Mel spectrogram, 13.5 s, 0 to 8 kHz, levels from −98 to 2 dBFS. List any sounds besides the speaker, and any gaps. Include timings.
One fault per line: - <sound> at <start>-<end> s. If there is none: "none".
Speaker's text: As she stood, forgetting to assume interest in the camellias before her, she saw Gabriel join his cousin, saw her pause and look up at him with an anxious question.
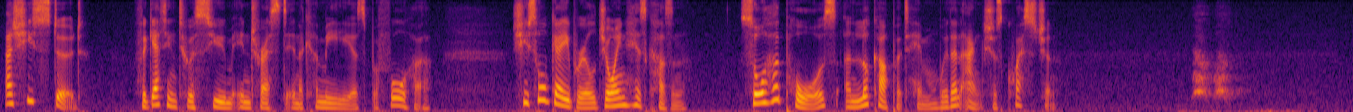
- bark at 11.8-13.2 s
